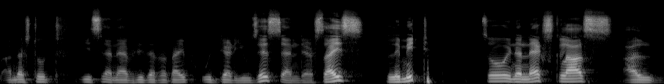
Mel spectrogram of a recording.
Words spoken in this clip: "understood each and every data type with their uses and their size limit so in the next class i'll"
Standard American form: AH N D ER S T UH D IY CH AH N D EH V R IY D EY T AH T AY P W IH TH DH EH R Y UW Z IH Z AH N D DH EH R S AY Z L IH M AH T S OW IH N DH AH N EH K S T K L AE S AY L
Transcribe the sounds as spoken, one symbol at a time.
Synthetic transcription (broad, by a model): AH N D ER S T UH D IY S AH N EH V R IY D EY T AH T AY P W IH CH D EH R Y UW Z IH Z AH N D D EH R S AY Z L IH M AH T S OW IH N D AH N EH K S T K L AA S AY L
